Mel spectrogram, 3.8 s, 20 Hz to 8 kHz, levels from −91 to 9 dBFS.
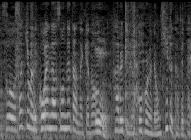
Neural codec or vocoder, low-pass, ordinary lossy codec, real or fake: codec, 16 kHz, 16 kbps, FreqCodec, smaller model; none; none; fake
